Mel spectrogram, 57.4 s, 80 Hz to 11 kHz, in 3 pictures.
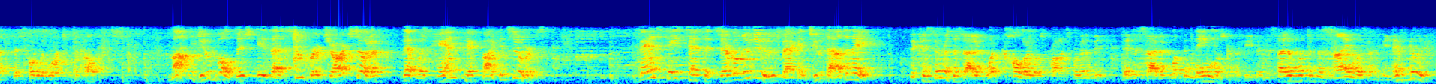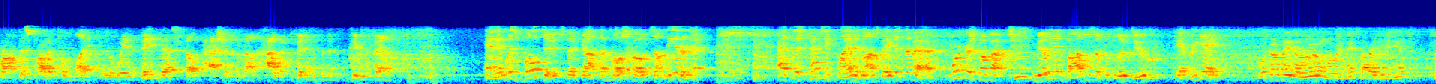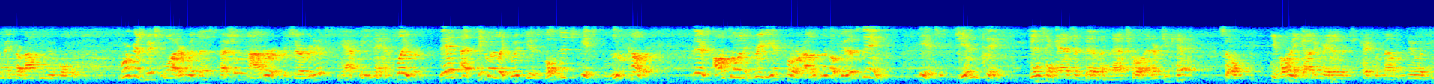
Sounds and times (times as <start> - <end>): Speech: 0.0 - 7.4, 8.5 - 24.5, 25.6 - 28.7, 29.5 - 57.4.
